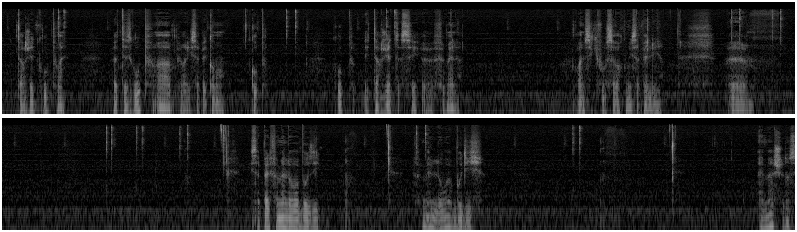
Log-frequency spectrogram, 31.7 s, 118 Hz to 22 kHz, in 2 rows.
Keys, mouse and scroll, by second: 1.3 click, 7.9 click, 15.6 right click, 18.1 click, 19.6 right click, 24.4 right click, 27.5 click.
